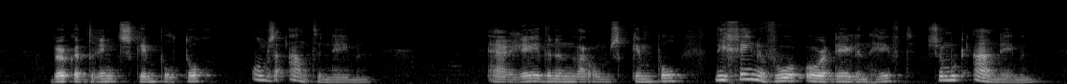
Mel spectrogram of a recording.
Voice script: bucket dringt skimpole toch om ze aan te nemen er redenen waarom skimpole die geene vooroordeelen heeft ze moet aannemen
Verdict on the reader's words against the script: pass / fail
pass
